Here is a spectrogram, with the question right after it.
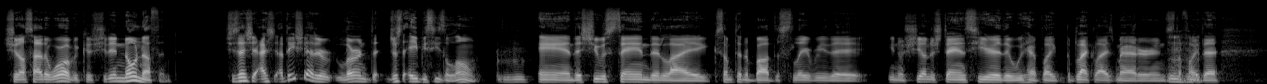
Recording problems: none

